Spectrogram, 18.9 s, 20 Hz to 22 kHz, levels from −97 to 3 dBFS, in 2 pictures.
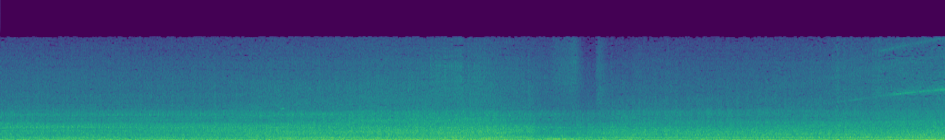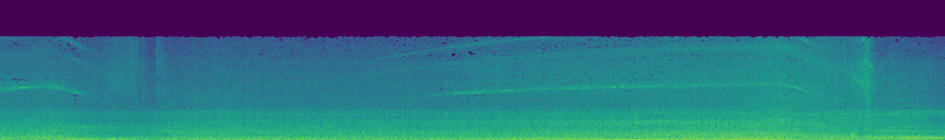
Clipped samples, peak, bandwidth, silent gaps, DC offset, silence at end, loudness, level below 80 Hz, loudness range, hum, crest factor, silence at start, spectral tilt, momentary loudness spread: under 0.1%; -4 dBFS; 16.5 kHz; none; under 0.1%; 0 s; -22 LUFS; -28 dBFS; 8 LU; none; 16 dB; 0 s; -5 dB/octave; 9 LU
